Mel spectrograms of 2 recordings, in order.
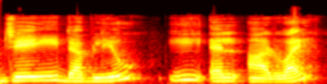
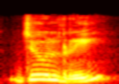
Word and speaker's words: jewelry: repeat the first word j e w e l r y american pronunciation is jewelry whereas british pronunciation is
